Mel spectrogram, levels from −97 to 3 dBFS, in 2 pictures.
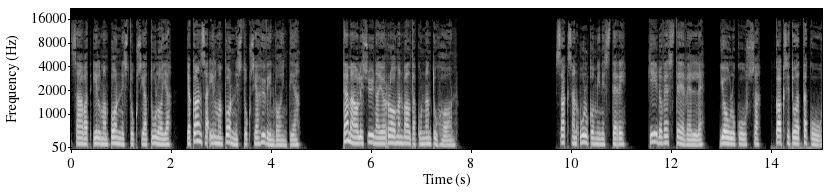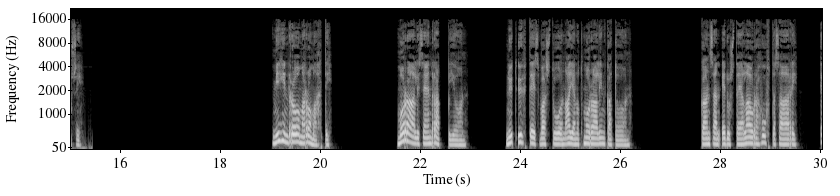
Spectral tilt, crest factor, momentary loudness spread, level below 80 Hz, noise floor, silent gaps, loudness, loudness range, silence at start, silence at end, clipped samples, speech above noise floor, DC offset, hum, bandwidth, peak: -6.5 dB/octave; 18 dB; 10 LU; -52 dBFS; under -90 dBFS; 18.81-18.85 s; -19 LUFS; 5 LU; 0 s; 0 s; under 0.1%; over 72 dB; under 0.1%; none; 16 kHz; -2 dBFS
